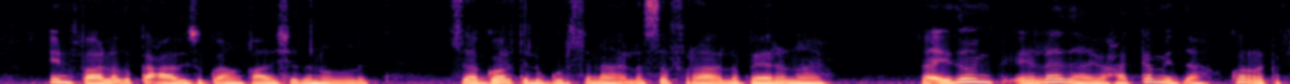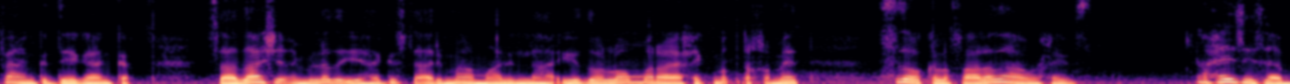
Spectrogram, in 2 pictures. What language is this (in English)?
Somali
